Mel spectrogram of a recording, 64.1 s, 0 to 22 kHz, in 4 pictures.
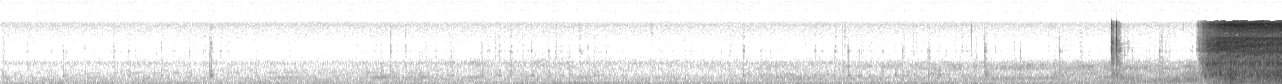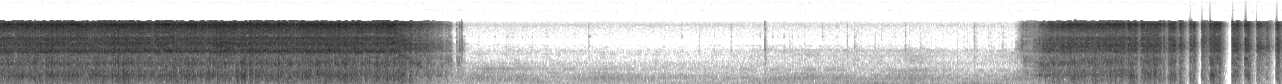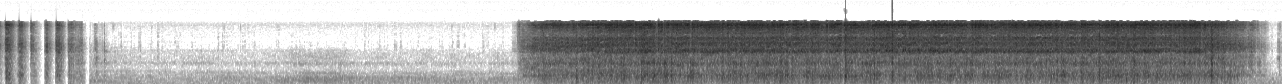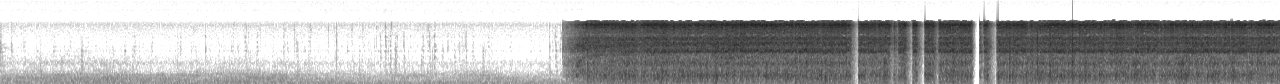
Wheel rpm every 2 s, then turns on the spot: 0, 0, 0, 0, 0, 0, 0, 50, 220, 230, 150, 0, 0, 0, 60, 160, 80, 0, 0, 90, 230, 230, 240, 140, 0, 0, 0, 100, 220, 230, 240, 230.
none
